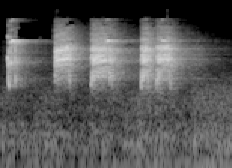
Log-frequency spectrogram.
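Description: Black Francolin giving four harsh, grating, high-pitched bursts about every half second, opening with a thin whistled note; no other sounds.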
